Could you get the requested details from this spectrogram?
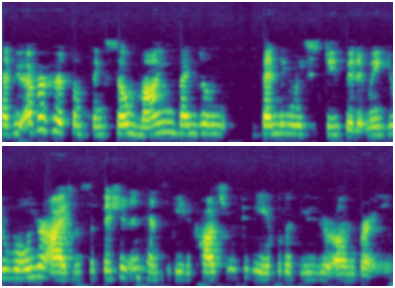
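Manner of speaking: usual speaking voice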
